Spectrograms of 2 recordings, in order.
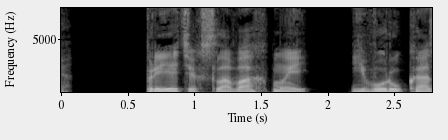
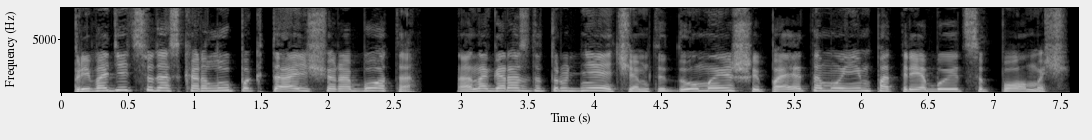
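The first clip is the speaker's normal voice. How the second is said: lightly raised, stately manager; high manager voice; 10 semitones higher than usual. Acted. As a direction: speak as the odd high-voiced boss. Manager character voice. (высокий голос руководителя)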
